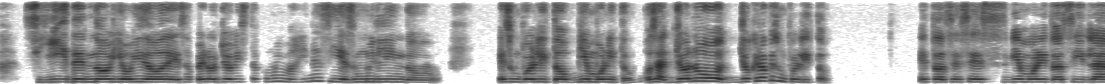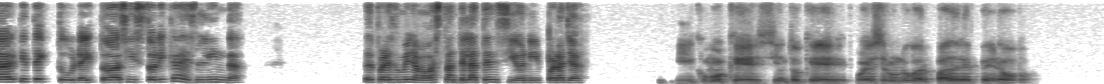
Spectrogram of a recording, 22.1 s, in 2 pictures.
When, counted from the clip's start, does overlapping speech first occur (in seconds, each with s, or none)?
none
